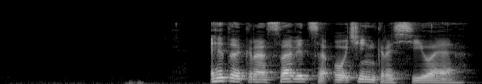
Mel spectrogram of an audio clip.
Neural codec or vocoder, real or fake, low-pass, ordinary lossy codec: none; real; 7.2 kHz; none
